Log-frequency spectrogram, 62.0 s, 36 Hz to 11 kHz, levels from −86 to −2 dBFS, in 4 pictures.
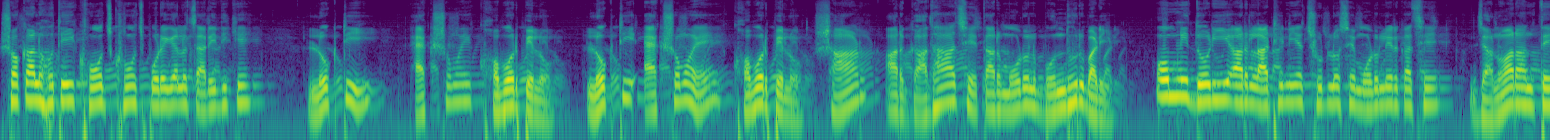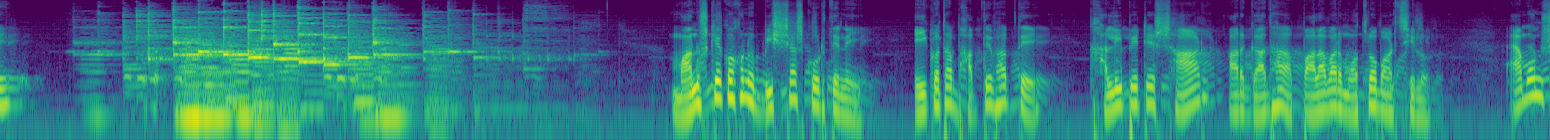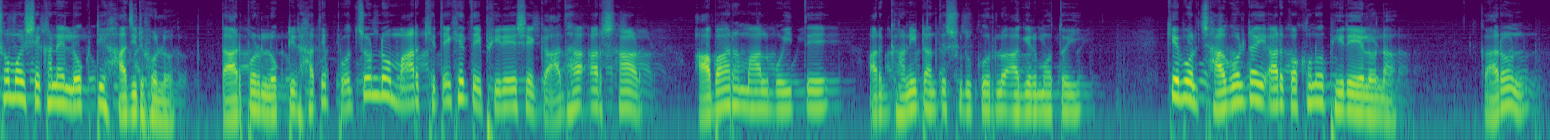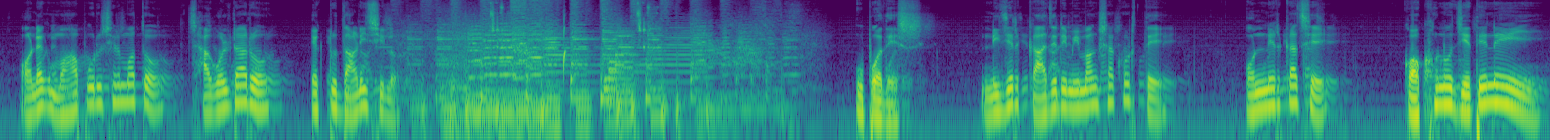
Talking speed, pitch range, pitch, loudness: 95 wpm, 105-160 Hz, 130 Hz, -17 LUFS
